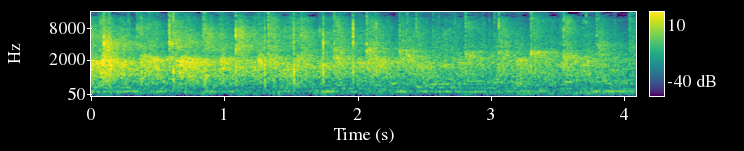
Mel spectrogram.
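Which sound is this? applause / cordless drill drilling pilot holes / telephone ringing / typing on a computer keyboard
applause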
